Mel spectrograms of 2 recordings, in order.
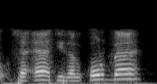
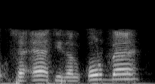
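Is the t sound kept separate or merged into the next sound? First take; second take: separate; separate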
